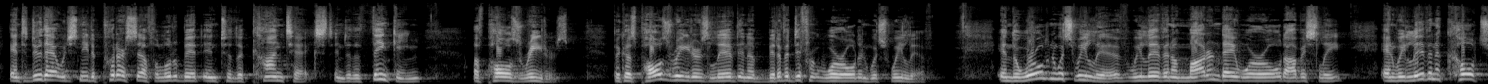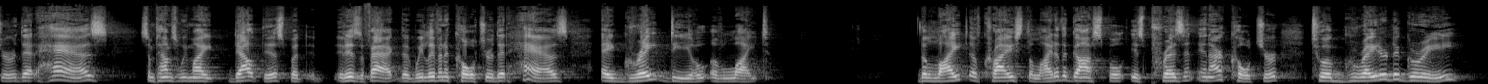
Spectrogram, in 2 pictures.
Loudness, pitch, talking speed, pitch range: -20 LUFS, 165 Hz, 205 wpm, 155-185 Hz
